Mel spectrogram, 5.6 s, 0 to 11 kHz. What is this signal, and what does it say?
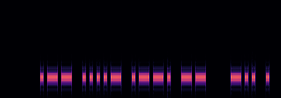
Morse code, heard as a keyed tone, about 17 wpm, 700 Hz. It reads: W4PM DE
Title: Practice QSO - Exchange 4 - Ending - 17wpm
